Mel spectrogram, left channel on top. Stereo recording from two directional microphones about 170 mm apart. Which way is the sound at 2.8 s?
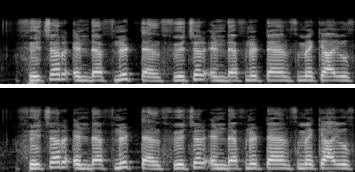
20° left (ahead or behind).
